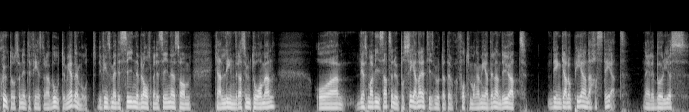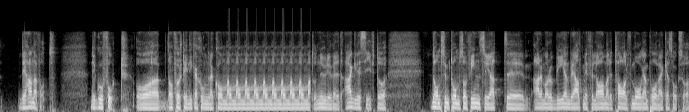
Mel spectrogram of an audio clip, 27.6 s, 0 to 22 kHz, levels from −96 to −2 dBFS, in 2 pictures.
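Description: Bluetooth LC3 compression, throughout: the speech has a plainly audible breathy, grainy edge and a thin top end, likely from LC3 coding at a low bitrate, around 32 kbps, zeroing upper spectrum and filling it with noise.

Broken-record loop, 18.36 to 19.99 s: after "de första indikationerna kom", a 180 ms fragment repeats back to back nine times before "och nu är det", likely a stalled stream resending its last fragment, losing the audio meant for that span.

Lost LE Audio frames, 21.15 s: just after "nu är det väldigt", a 7.5 ms dropout fits one lost frame, concealed by reusing the previous spectrum with random signs.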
